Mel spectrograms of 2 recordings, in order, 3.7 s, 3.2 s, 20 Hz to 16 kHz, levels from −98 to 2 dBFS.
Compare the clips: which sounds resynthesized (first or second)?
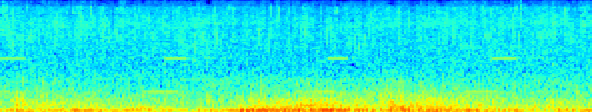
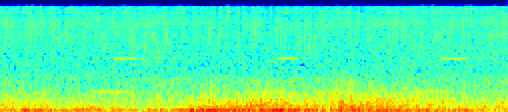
second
